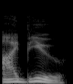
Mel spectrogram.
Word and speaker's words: Ive: February solo artist IES pronounced IBU from the Korean spelling with Eve as an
